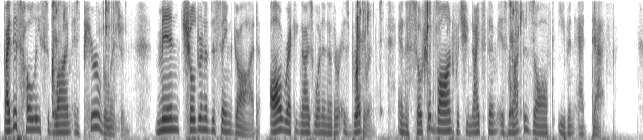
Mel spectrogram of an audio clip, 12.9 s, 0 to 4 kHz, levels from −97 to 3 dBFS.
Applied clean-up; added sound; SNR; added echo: neural mask model Resemble Enhance denoiser.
